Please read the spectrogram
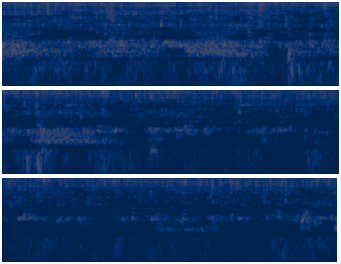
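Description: Small waterfall spilling over stacked stone into a garden koi pond, splashing steadily.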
